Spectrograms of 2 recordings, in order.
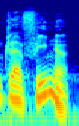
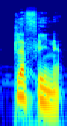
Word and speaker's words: Claflin: On en profite pour revoir Mosley, justement, qui est toujours admirablement interprété par Sam Claflin, que je ne connaissais pas avant cette série, mais qui gère la fougère, comme on dit, non?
